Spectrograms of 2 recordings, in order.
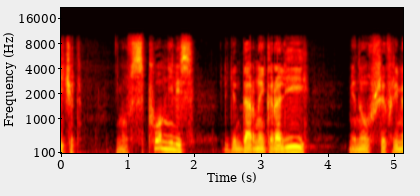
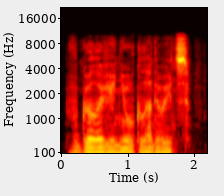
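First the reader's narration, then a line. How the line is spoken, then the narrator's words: Muttered. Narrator (Russian): пробормотал Ричард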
